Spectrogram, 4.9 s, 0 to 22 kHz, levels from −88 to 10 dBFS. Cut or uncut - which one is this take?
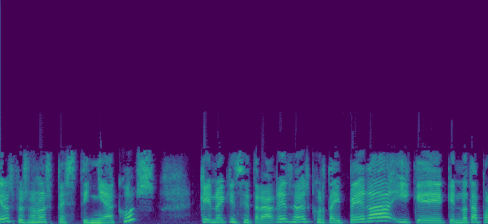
uncut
